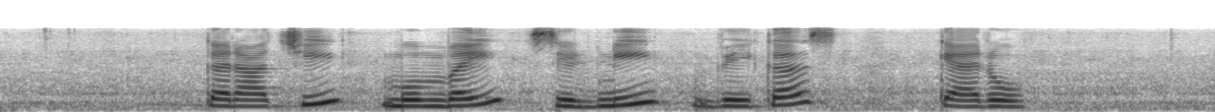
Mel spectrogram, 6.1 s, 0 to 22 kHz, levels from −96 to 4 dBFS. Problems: constant background noise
